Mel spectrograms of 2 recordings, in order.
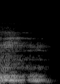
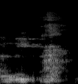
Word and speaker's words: límite: No termina en ns no tiene que ter acento en español no se fala el limite se fala límite.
